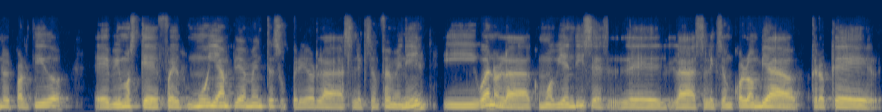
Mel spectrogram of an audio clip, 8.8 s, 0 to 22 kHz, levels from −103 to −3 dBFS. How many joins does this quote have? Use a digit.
2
